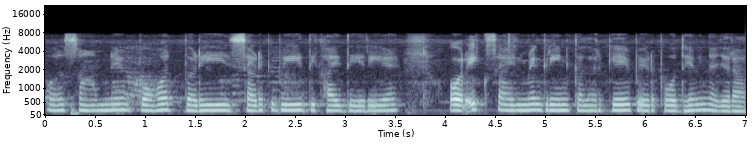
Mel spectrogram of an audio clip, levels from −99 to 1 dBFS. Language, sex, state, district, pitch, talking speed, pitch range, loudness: Hindi, female, Chandigarh, Chandigarh, 200 Hz, 180 wpm, 195-205 Hz, -18 LUFS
